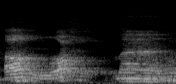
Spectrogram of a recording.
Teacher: Huruf ra ini takrir. Takrir itu dua getaran, jangan terlalu berlebihan.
